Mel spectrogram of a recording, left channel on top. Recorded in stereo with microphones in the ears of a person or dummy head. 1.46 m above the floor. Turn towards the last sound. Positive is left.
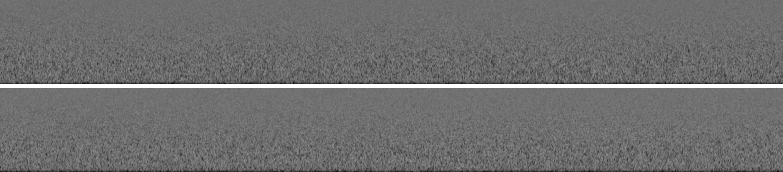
No sound to turn to.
